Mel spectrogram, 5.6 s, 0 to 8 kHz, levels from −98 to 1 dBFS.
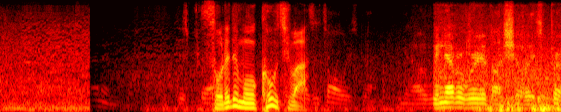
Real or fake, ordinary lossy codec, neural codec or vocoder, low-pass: real; Opus, 16 kbps; none; 7.2 kHz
